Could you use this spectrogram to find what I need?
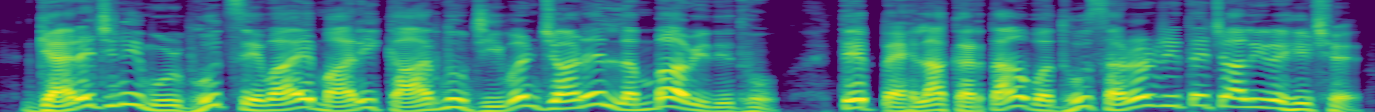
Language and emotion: Gujarati, happy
